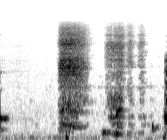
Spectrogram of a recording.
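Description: A man's breathy gasps, two short exhales about a second in and half a second later.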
